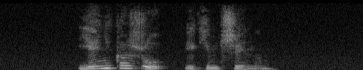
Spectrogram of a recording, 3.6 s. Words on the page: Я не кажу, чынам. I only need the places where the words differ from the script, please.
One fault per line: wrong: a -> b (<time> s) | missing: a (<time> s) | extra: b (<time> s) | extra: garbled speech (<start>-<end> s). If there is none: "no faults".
extra: якім (1.9 s)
